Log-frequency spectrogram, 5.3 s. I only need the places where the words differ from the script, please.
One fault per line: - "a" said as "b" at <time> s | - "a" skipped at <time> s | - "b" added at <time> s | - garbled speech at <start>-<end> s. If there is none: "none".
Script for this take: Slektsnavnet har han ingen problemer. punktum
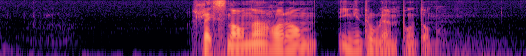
none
